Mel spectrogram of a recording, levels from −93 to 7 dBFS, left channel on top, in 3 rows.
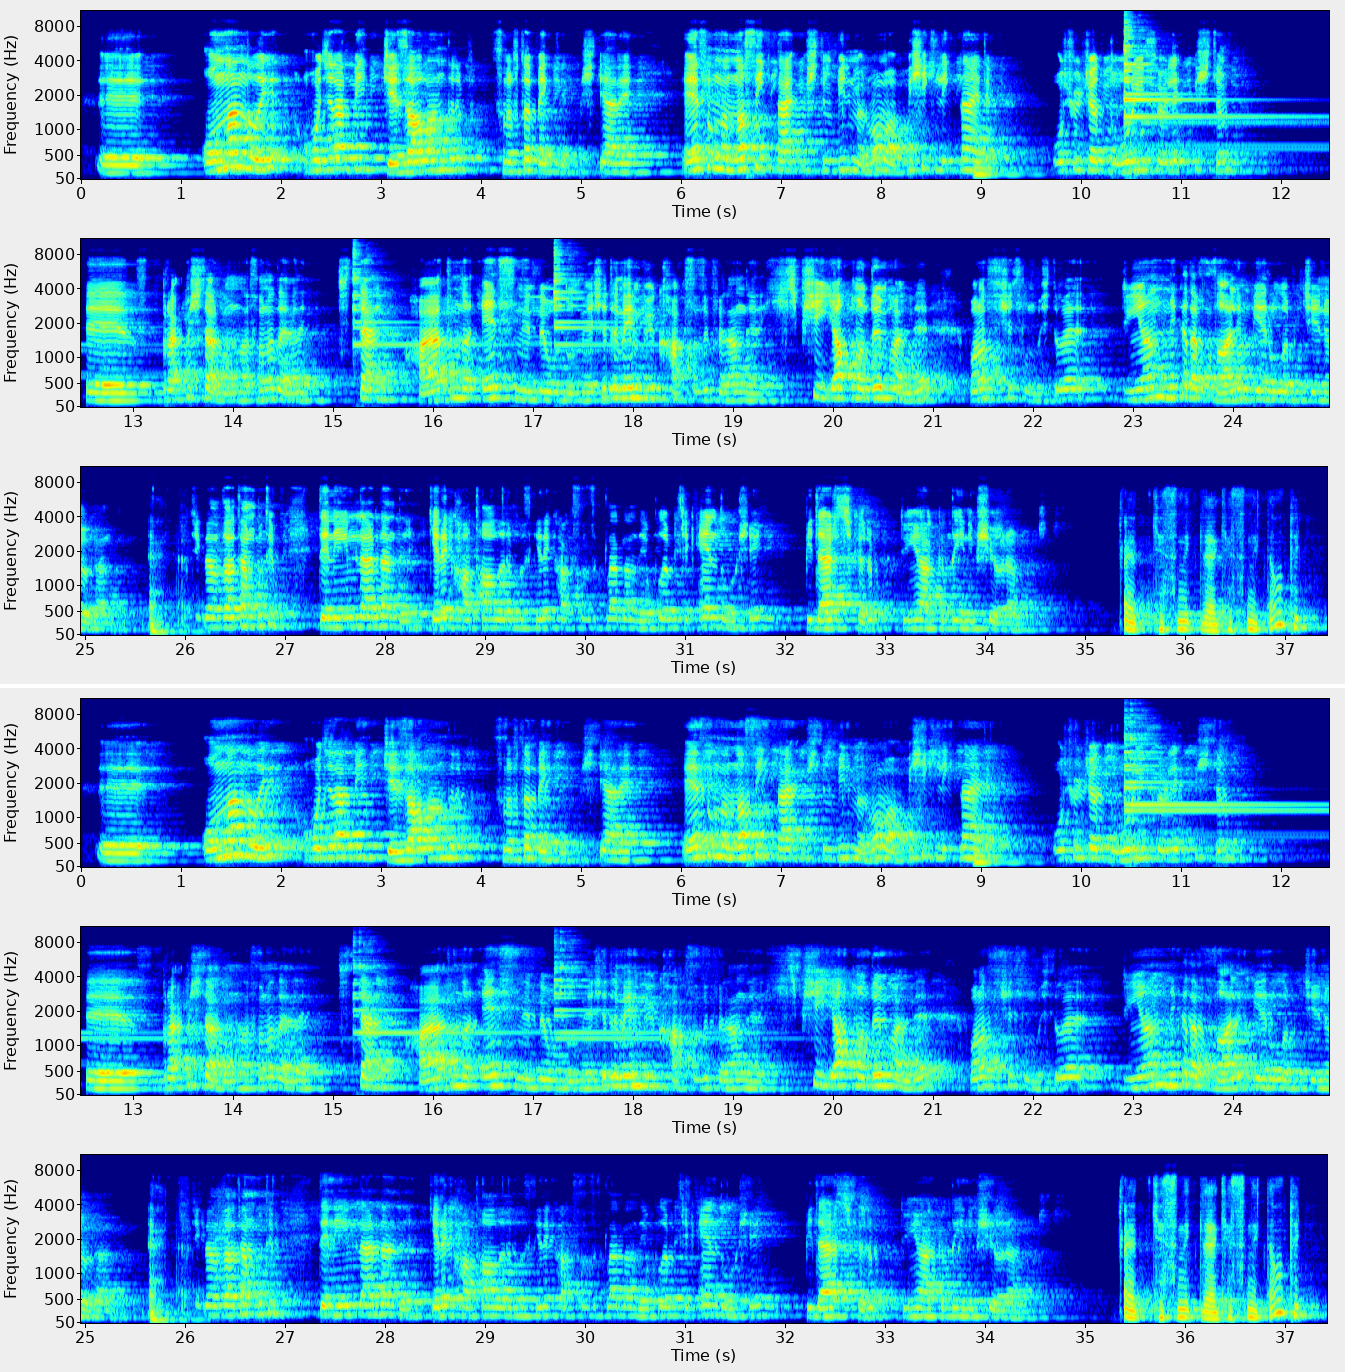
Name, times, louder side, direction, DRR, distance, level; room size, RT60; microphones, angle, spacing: voice 1, 0.2-0.6 1.2-3.8 4.1-4.7 5.0-5.5 6.0-9.1 9.7-11.5 12.5-14.8 15.0-22.5 22.9-25.3 26.1-31.8 32.2-32.9 33.2-34.5, left 3 dB, 60° left, 4 dB, 4.9 m, -31 dB
sound 1, 10.4-14.1 15.2-16.7 17.2-18.9, left 4 dB, 90° left, 7.2 m, -39 dB
voice 2, 35.4-37.2, right 1 dB, 30° right, 8 dB, 0.9 m, -30 dB
27.5 x 24.5 x 7.8 m, 1.2 s
head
